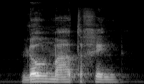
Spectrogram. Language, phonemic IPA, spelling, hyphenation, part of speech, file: Dutch, /ˈloː(n)ˌmaː.tə.ɣɪŋ/, loonmatiging, loon‧ma‧ti‧ging, noun, Nl-loonmatiging.ogg
- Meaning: wage moderation (process of making wages grow slower than productivity)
